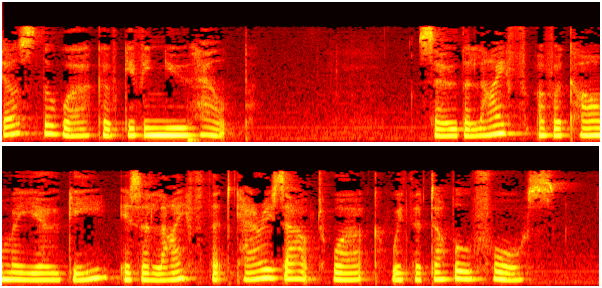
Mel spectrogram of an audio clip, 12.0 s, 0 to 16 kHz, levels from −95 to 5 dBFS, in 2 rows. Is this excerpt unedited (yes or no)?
yes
